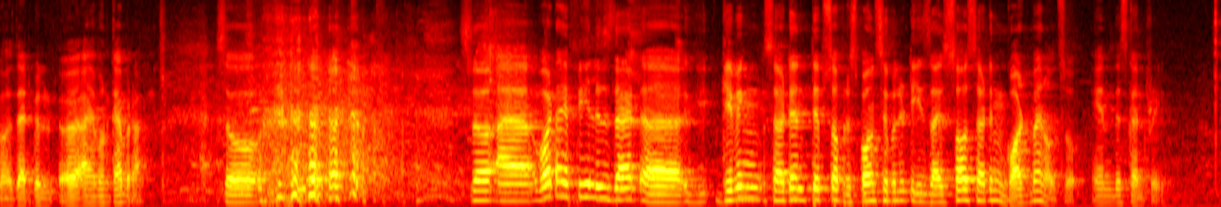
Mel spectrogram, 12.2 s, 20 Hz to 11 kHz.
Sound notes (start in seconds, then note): 2.4 laughter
